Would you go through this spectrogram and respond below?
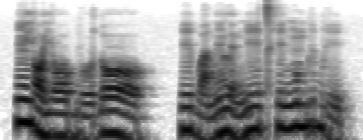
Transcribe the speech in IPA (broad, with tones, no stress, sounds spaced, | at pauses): ĩ˦ j ɔ˨ j oː˨ b uː˨ ɗ oː˦˨ | i˦˨ b a˨ n ĩ˦ l ɪ˨ ŋ iː˦ tʰ i˦ ŋ ũ˦ b i˦ b i˨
